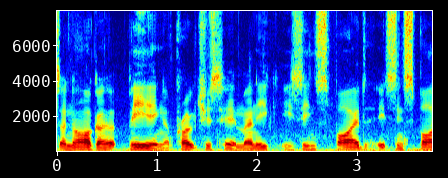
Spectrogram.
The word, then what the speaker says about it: Naga: that but let's um let's look at the Naga that's how you pronounce it you know the serpent likee be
